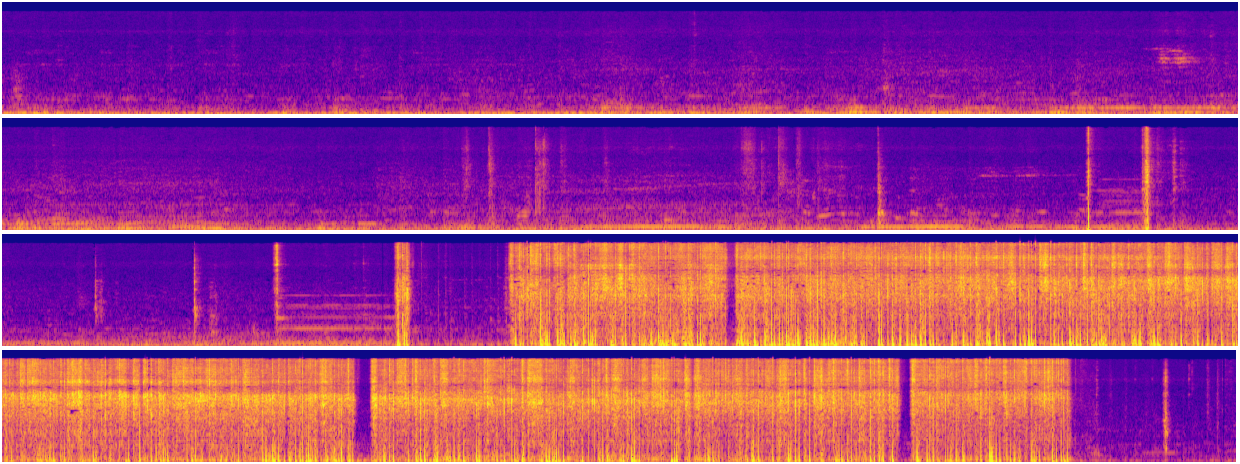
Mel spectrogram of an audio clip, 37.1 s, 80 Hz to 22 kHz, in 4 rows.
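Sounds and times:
welding arc crackling and sizzling: 21.5s - 21.7s, 22.3s - 35.9s
welding rod scratching on steel: 22.3s - 35.9s.

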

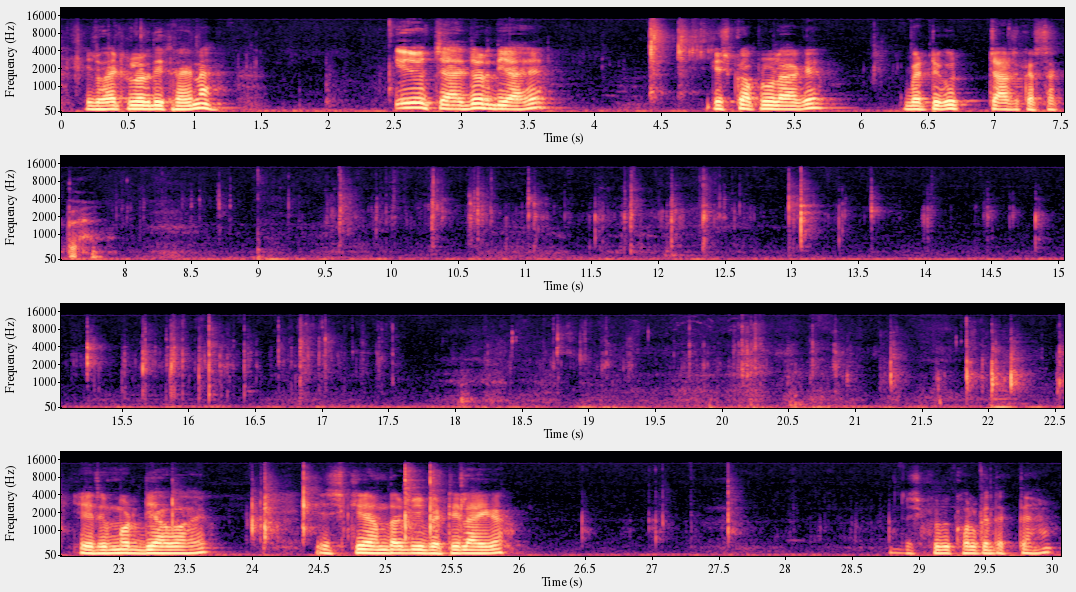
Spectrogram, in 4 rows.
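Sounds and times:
plastic toy parts clicking: 8.0s - 17.6s.

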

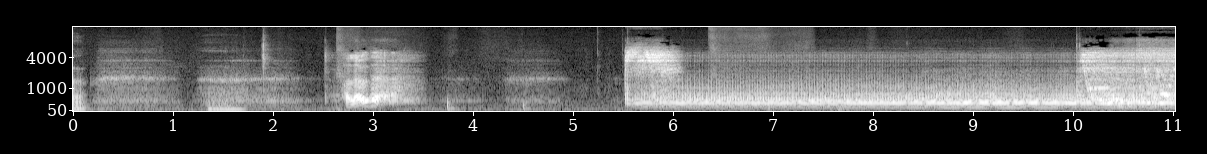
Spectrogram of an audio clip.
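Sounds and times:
steady electric hum: 5.4s - 11.0s
lightsaber ignition burst: 5.5s - 7.4s, 10.0s - 11.0s
voice clip: 10.0s - 11.0s.

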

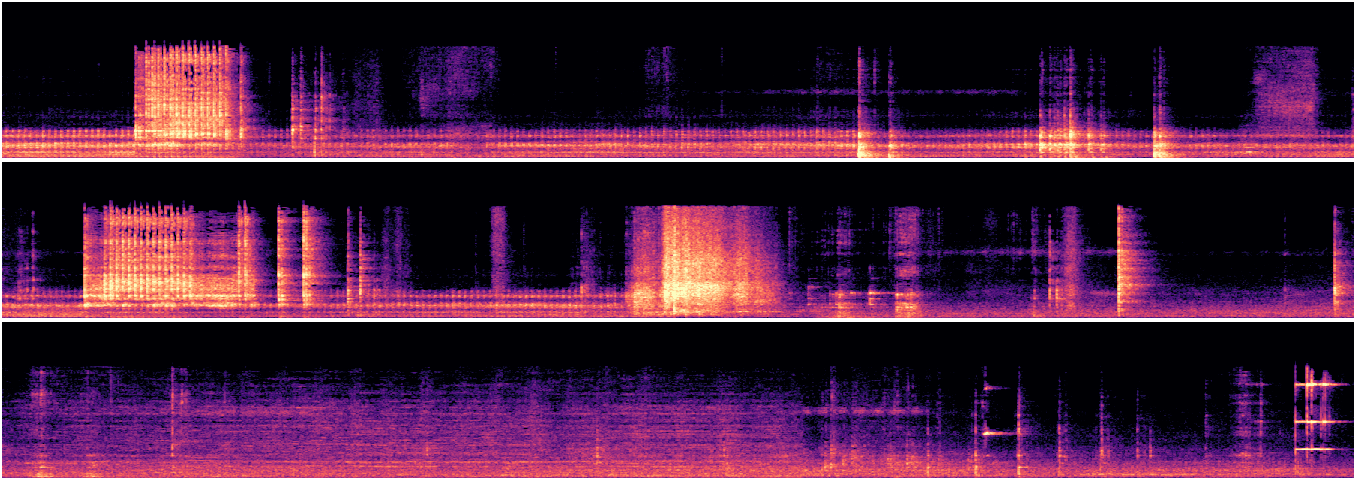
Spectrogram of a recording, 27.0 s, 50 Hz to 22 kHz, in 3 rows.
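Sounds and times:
motor scraping on concrete: 8.2s - 15.3s, 18.0s - 24.2s
metallic clinks and knocks: 26.4s - 27.0s.

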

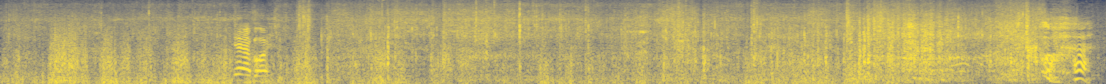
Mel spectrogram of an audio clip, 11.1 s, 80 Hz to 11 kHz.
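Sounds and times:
bike tyres rushing on dirt: 0.0s - 11.0s
wind buffeting microphone: 0.0s - 11.0s
bike clicks and knocks: 2.9s - 10.8s.

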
